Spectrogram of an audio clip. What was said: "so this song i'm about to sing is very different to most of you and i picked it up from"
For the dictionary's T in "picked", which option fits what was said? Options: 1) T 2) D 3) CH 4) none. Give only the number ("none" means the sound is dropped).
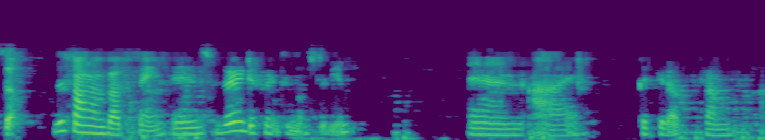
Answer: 1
